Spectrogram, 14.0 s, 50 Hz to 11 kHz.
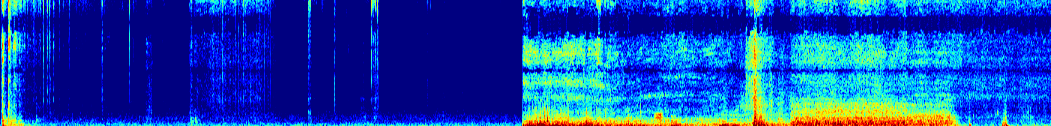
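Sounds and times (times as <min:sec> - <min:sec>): soft rustle: 0:00.6 - 0:06.2.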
